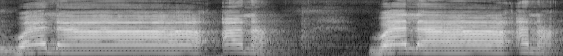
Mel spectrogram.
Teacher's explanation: ولا ایک کلمہ ہے اور انا جو ہے وہ دوسرا کلمہ ہے، اس لیے یہ مد بھی مد منفصل ہے اور اس کو بھی 3 سے 4 الف کھینچنا ہے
